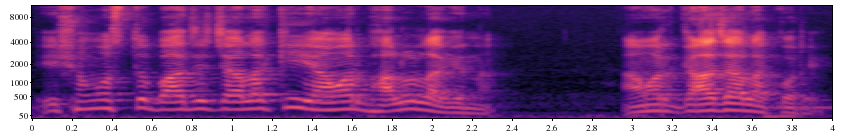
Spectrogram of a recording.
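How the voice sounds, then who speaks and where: A man playing a high-pitched, teasing young woman. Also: animated, darkish tone, echoey room, close to an everyday voice. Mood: mock scolding. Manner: bantering, mock-scolding, rapid-fire reproaches. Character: teasing, cheerful, scolding young Bengali woman cousin.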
